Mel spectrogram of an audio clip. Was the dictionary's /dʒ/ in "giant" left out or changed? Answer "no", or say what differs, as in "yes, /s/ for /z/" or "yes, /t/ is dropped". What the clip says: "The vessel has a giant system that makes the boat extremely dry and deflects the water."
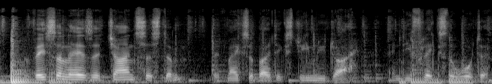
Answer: yes, /tʃ/ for /dʒ/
